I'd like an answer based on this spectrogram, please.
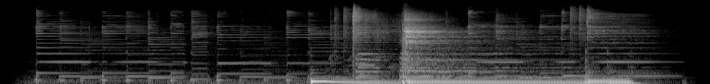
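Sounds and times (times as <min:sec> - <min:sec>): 
lofi music: 0:03.1 - 0:06.4.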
